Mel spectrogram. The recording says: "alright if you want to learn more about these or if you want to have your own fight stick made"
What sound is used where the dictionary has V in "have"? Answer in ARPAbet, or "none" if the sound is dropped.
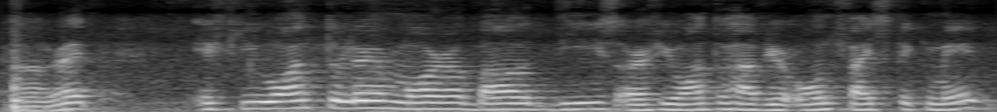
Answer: V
